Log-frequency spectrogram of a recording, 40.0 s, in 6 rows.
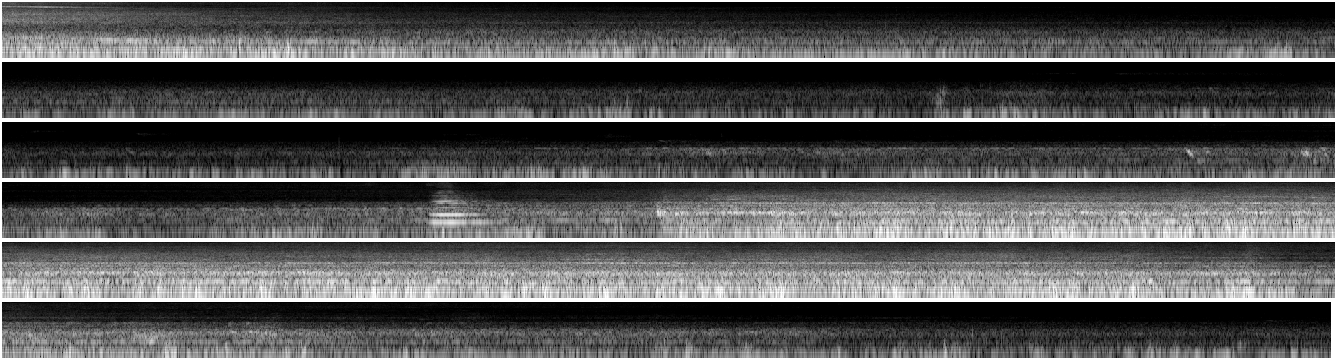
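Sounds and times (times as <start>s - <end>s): train passing close by: 0.0s - 11.3s, 14.2s - 39.9s
train horn toot: 22.1s - 24.6s.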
